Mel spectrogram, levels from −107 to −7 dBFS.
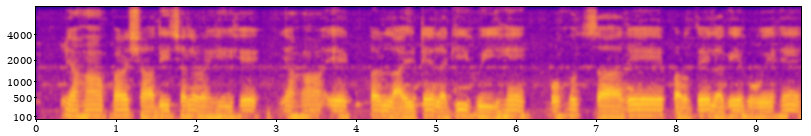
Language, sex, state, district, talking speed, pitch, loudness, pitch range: Hindi, male, Bihar, Bhagalpur, 120 wpm, 110 Hz, -22 LUFS, 100-110 Hz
